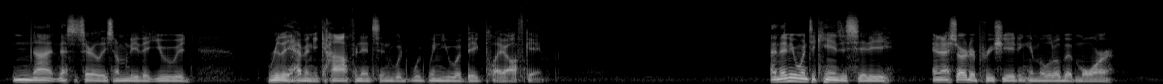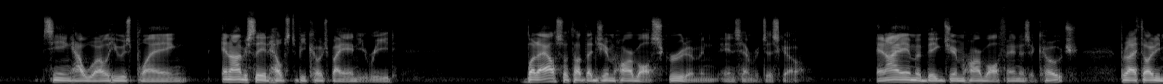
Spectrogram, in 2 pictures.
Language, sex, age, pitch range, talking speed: English, male, 20-39, 85-105 Hz, 205 wpm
